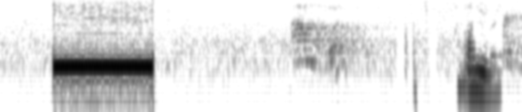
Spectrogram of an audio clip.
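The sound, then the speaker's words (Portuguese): A telephone call tone sounds as one steady, unbroken beep lasting about a second. After a pause, faint voices speak briefly on the line. “ligando.”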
